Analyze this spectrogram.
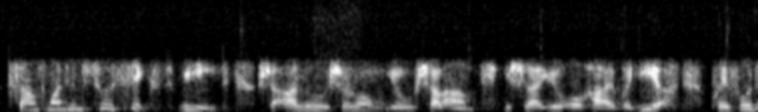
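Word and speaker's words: Yerushalayim (ירושלים): But the vocalization, the vowels indicate the pronunciation is Yerushalayim, which is a dual ending, Yerushalayim.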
